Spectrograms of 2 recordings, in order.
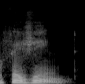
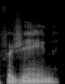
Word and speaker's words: Faggin: Another great physicist from University of California at Santa Cruz, Federico Faggin. Faggin is spelled F-A-G-G-I-N.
